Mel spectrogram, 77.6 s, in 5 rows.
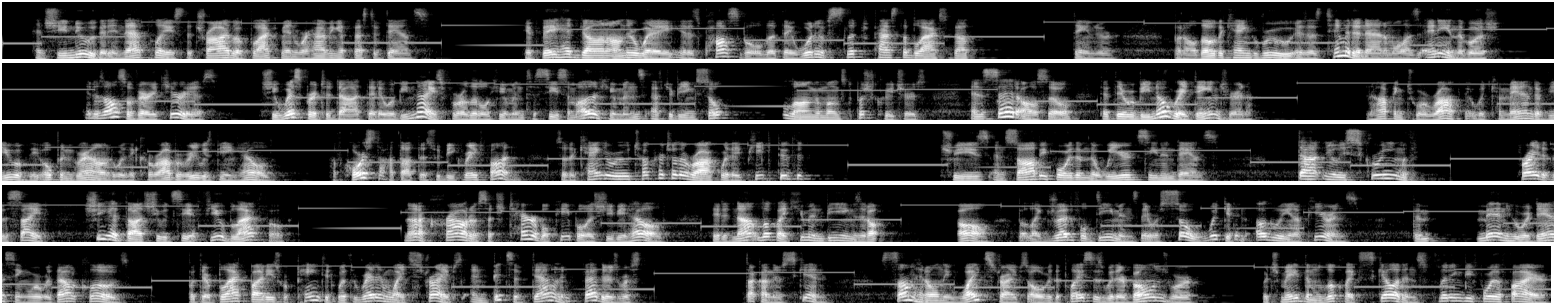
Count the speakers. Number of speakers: one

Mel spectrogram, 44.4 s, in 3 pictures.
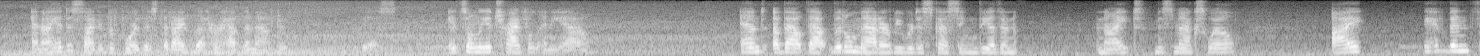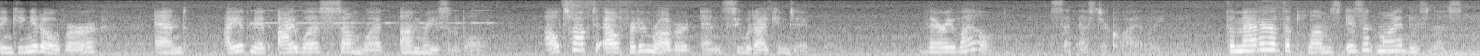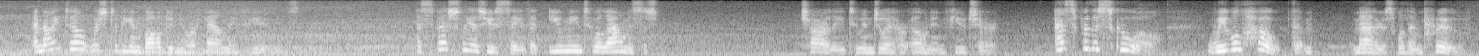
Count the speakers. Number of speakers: one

